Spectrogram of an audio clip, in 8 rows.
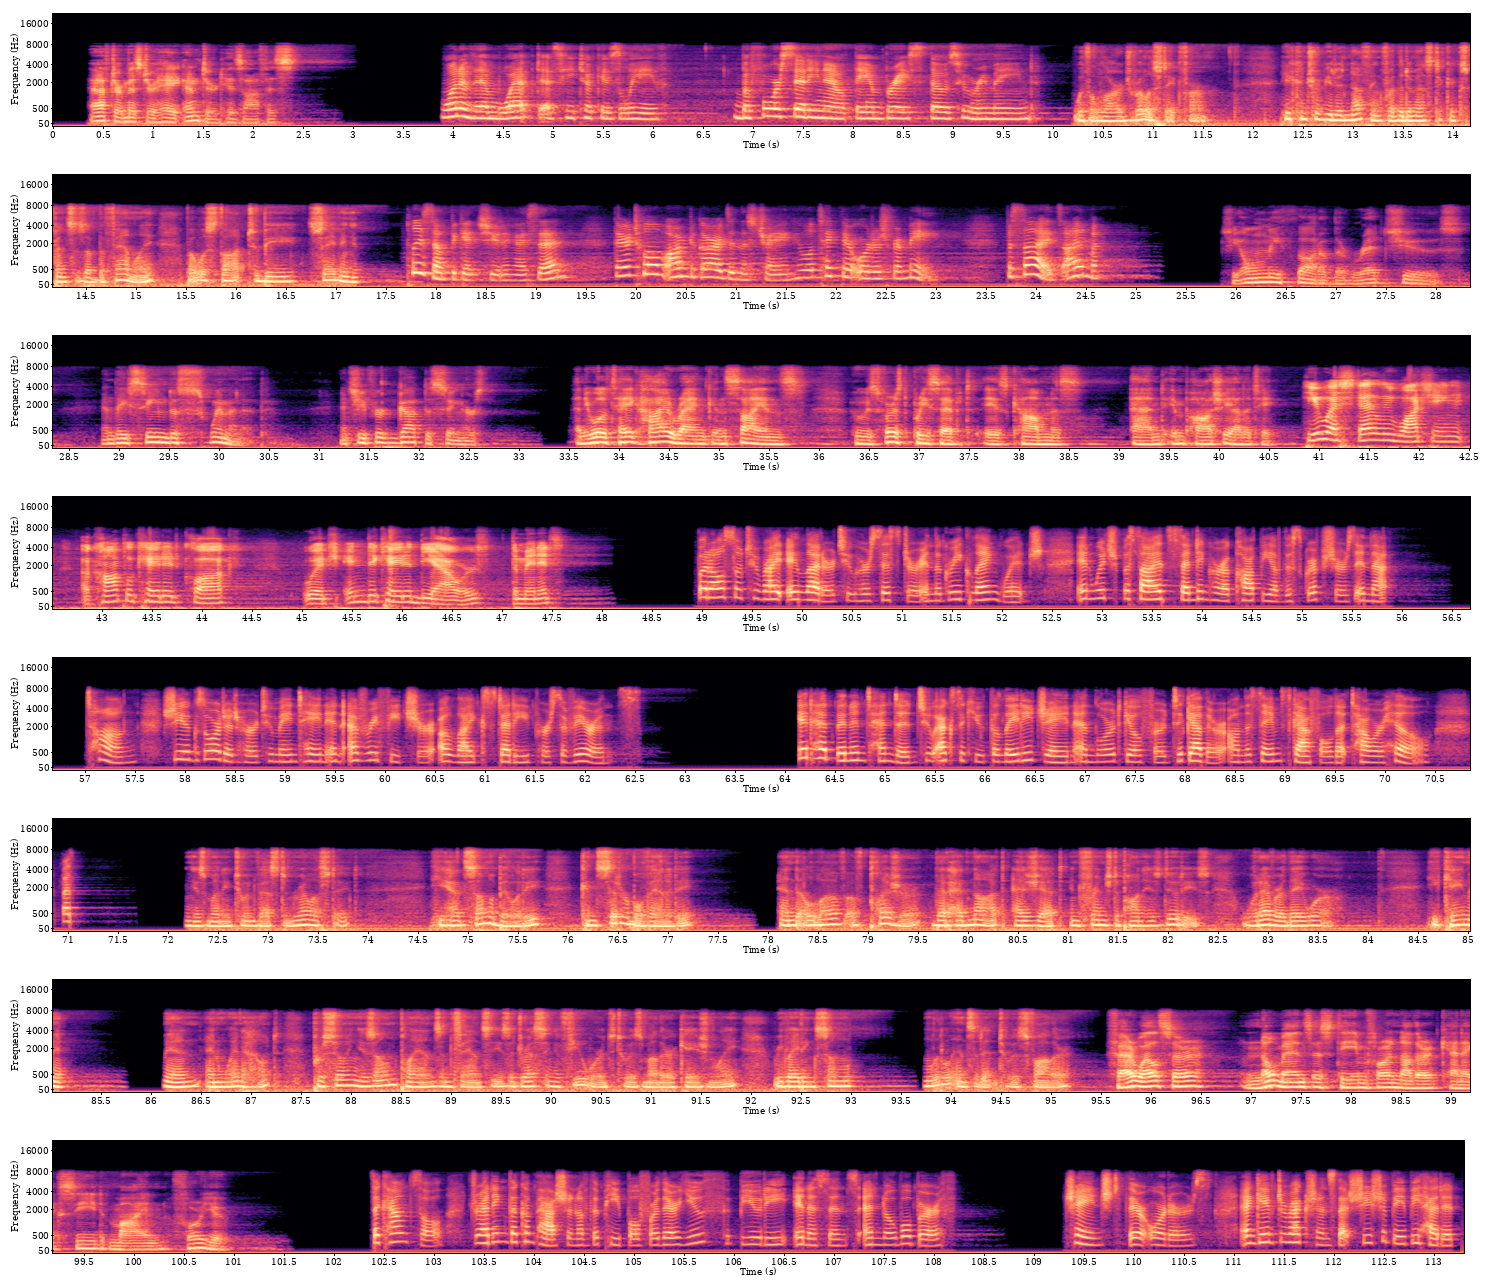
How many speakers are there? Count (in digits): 8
